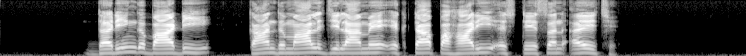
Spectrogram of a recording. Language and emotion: Maithili, neutral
